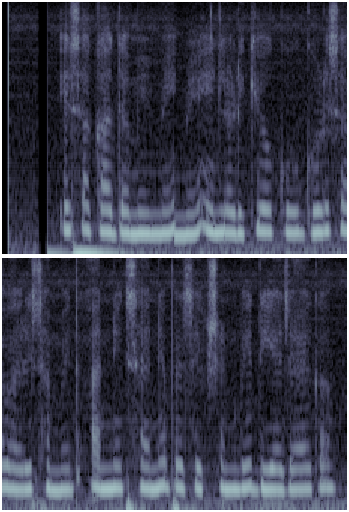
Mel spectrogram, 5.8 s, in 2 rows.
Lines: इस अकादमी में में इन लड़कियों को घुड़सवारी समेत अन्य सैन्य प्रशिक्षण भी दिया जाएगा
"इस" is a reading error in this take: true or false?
false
